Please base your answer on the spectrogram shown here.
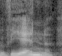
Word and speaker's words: viennent: Et je ne prononce pas le ENT à la fin. Donc, viennent, je finis avec le son de la consonne N.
